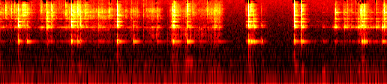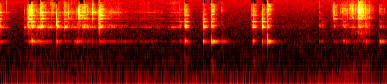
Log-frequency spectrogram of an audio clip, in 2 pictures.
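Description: Long acrylic nails tap and scratch a large hollow ceramic vase lying on its side, moving over its glossy glazed upper half and its sandy, textured unglazed band. The sound is a steady run of quick, bright clicking taps with a short, high ring and a faint ceramic tone, with soft scratchy rasps between the taps over a quiet low background.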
